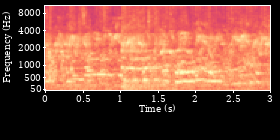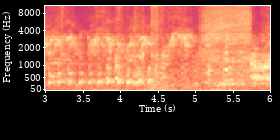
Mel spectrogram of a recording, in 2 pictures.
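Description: A flock of chickens clucking, many short calls overlapping. A brief hiss comes in near the end.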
